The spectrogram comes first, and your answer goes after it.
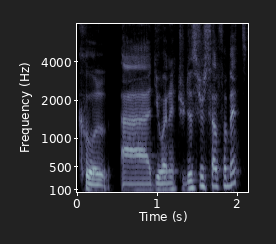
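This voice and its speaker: Podcast host guy, very deep voice, trips over his words a bit. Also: animated, quick pace. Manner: stumbling, repeats words when asking questions. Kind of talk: casual interview talk.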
